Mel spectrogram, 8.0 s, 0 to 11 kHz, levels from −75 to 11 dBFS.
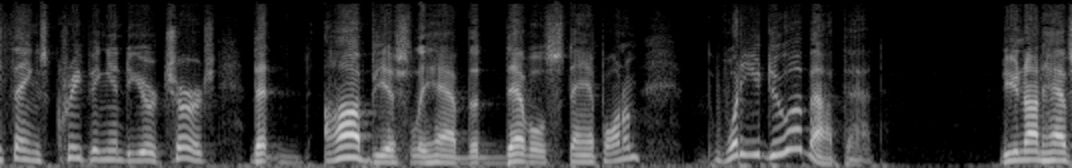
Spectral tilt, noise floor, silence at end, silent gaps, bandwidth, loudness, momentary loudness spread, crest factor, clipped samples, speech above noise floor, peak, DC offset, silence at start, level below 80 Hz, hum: -6 dB/octave; -59 dBFS; 0 s; none; 11 kHz; -17 LUFS; 14 LU; 18 dB; under 0.1%; 42 dB; 0 dBFS; under 0.1%; 0.05 s; -40 dBFS; none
